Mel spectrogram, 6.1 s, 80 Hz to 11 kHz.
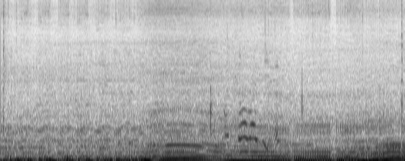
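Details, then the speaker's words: Bridgeported Mazda RX-8 rotary at its first track day in nearly a year, coming into pit lane in 3rd gear with clutch down: revving then settling over a rough, uneven hum, a constant drivetrain noise whose source remains unidentified. "I literally came into the pit lane, 3rd gear clutch down, and it was going go constantly."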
